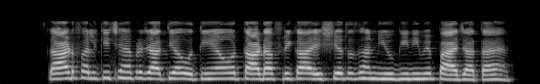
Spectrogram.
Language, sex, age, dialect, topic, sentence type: Hindi, female, 18-24, Hindustani Malvi Khadi Boli, agriculture, statement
